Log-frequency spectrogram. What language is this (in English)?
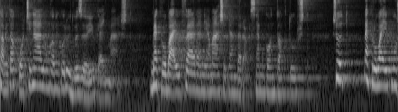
Hungarian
